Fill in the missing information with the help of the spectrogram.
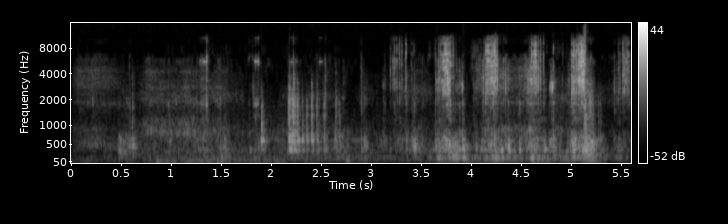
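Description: Socket ratchet wrench being worked to loosen the bolts holding an injection pump to its base: a run of about seven quick rasping clicks, roughly three a second, in the second half, after some scraping and a short squeak about two seconds in.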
